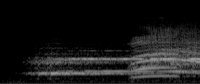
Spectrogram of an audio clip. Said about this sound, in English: what sound effect do I want to go out on here? Spooky wolf. Spooky wolf. How about, like, spooky wolf and man yelling?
